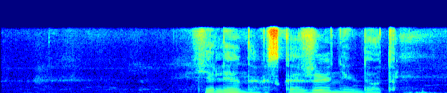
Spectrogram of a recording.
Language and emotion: Russian, sad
